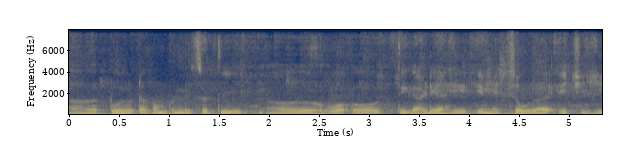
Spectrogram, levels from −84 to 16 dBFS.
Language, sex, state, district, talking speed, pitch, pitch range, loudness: Marathi, male, Maharashtra, Pune, 190 wpm, 120 Hz, 115-120 Hz, -15 LUFS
